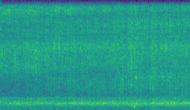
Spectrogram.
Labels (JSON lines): {"label": "anthrophony, boat engine", "recorder": "HydroMoth"}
